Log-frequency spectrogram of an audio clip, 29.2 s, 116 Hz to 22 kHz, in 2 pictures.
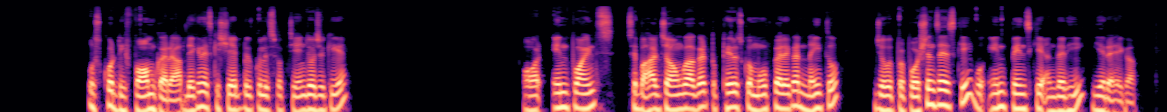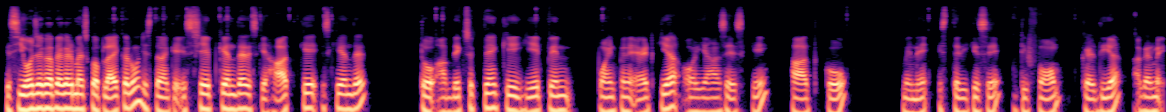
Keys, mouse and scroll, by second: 16.1-25.3 drag.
